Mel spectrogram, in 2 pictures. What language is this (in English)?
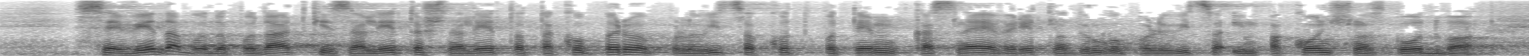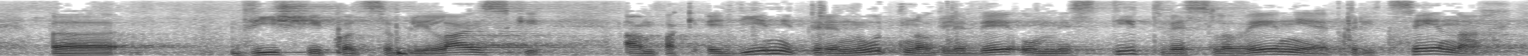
Slovenian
